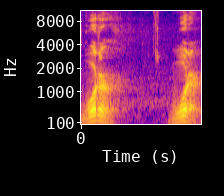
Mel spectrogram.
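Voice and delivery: put-on water pronounced werder, Berks County accent. Showing how people in Berks County, Pennsylvania say water: Berks County, Pennsylvania accent. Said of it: "Or as they say in Berks County, Pennsylvania".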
